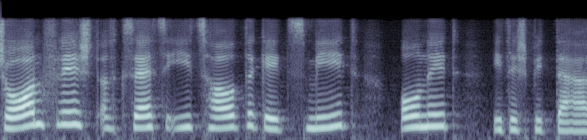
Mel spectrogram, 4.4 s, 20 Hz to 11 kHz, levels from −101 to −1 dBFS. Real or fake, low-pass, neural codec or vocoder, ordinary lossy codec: fake; 7.2 kHz; codec, 16 kHz, 0.2 kbps, FocalCodec; none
